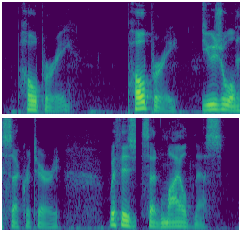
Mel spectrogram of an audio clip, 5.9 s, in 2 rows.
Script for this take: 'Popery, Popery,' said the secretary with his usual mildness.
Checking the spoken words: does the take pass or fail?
fail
